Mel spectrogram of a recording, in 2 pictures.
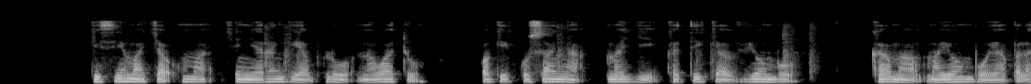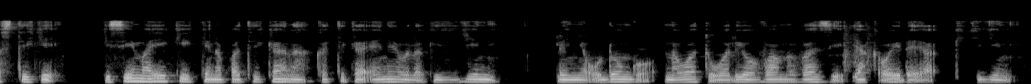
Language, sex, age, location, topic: Swahili, male, 36-49, Wajir, health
